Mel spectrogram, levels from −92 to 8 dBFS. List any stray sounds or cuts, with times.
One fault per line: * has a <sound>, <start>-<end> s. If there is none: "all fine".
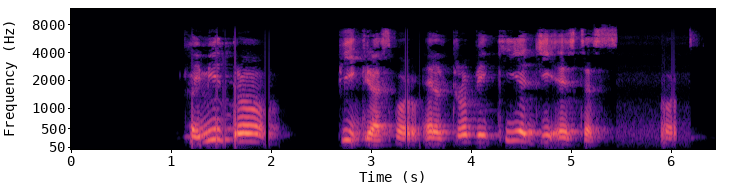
* has a laugh, 5.9-6.1 s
